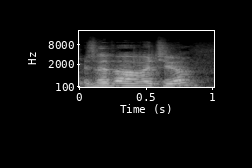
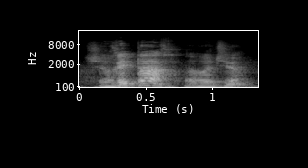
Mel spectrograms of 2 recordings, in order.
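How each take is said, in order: First: The words are slurred together and unclear. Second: Each word is carefully and clearly articulated. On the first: The speaker calls it wrong. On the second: The speaker calls it right.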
